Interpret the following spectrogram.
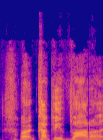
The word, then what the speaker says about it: capivara: Yeah, capybaras. That's how you say it. Well, I'm trying to be a little more Latin American, given that they mostly live in capivara in Brazil.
